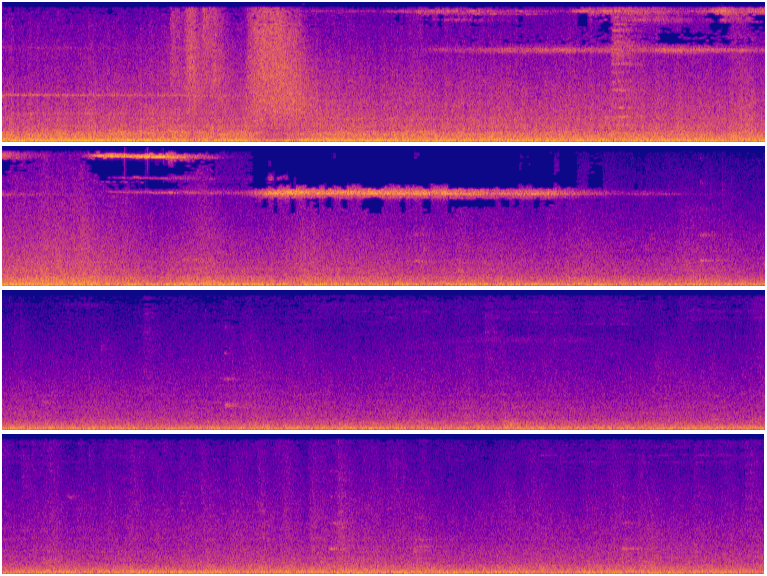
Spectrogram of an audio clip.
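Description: CSX freight train passing close by: the diesel locomotive's engine hum at first, then a long run of autorack cars rolling past with a steady rumble of steel wheels on rail. There is a short sharp burst of noise about two and a half seconds in, and the sound gets slightly quieter after about ten seconds once the locomotive has gone by.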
